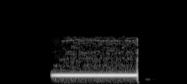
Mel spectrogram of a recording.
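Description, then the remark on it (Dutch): One steady, loud ringback tone on an outgoing phone call from a studio to a guest at the Rijnaard College in Zeeuws-Vlaanderen: a single mid-low hum lasting just under a second, then it stops, with no voices. “Ik weet niet of je nou meteen ook hoort overgaan.”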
